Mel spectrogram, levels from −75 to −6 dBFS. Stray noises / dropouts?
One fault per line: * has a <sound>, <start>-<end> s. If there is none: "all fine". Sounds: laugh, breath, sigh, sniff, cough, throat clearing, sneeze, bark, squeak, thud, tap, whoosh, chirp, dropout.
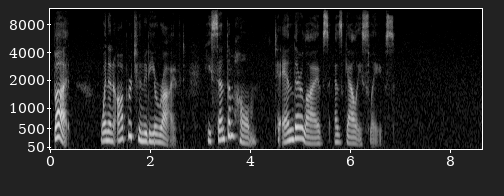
all fine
